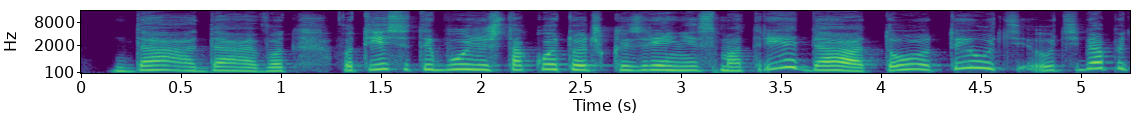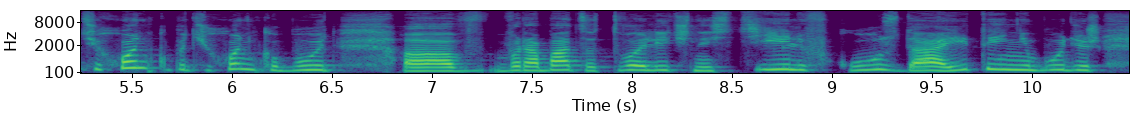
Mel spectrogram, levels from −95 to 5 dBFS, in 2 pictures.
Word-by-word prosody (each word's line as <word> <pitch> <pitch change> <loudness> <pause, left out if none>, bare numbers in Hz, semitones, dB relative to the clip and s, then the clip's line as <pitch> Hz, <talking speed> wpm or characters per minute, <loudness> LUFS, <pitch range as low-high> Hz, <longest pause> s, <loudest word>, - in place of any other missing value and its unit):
Да 230 +3 0
да, 200 -1 -1
вот 195 +1 -3 0.2
вот 230 0 -4
если 285 0 +2
ты 275 +1 0
будешь 270 0 +3
с 255 - -6
такой 260 +3 +1
точкой 255 -2 0
зрения 235 -1 +1
смотреть, 255 - -1
да, 240 -5 +6
то 260 +9 0
ты 330 +8 -1
у 355 - +4
те 320 0 -12
у 225 - -2
тебя 250 +9 +1
потихоньку 340 +2 -1
потихоньку 265 0 -5
будет, 245 +3 -3 0.3
а, 195 0 +5
в 200 +1 -12
вырабатываться 220 0 +1
твой 245 +1 +2
личный 235 -3 -5
стиль, 275 +6 -2
вкус, 250 +2 -6
да, 220 +1 +5
и 235 +7 -2
ты 285 +1 -2
не 260 -2 +1
будешь 240 -1 -4
245 Hz, 195 wpm, -21 LUFS, 220-275 Hz, 0.3 s, да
